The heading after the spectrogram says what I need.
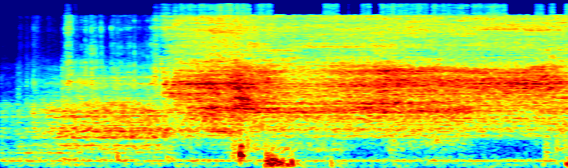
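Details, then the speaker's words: Hot water heater tank being flushed with the breaker off; after the valve was shut, a steady high hiss builds and holds with faint knocks as air rushes out through the drain valve, which the owner can't get to stop. "Yeah, it is off. It's just going to be a lot of air coming through it for a while."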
